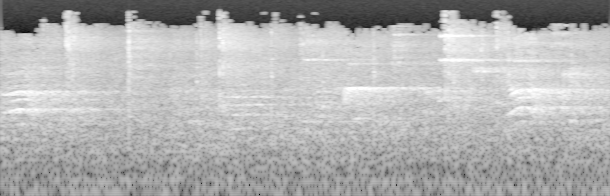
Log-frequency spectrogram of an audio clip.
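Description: Court shoes squeaking in short, repeated squeals with footfalls on a badminton court floor during a footwork drill, echoing in a large hall.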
